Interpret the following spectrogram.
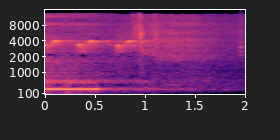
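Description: The last sung note of a chanted verse fades out in the first half second, over three or four short, high chirps like a small bird's. After that the sound dies down.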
